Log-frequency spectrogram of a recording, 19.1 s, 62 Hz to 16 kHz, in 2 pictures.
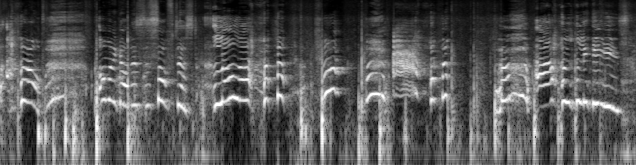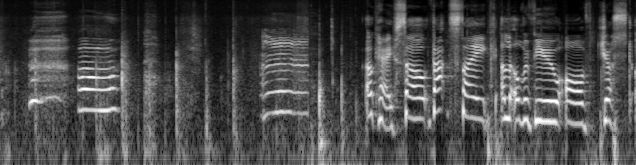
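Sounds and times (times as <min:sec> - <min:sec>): woman laughing and exclaiming: 0:00.0 - 0:09.4.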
